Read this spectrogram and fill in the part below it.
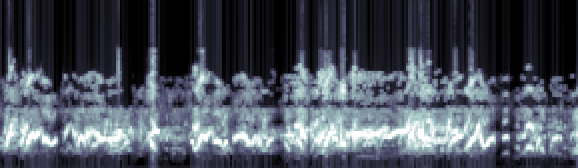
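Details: Sarail bird with a lively high warble of looping, whistled slurs strung close together, dipping briefly after half a second and again near the end, plus a sharp click at about one second.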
